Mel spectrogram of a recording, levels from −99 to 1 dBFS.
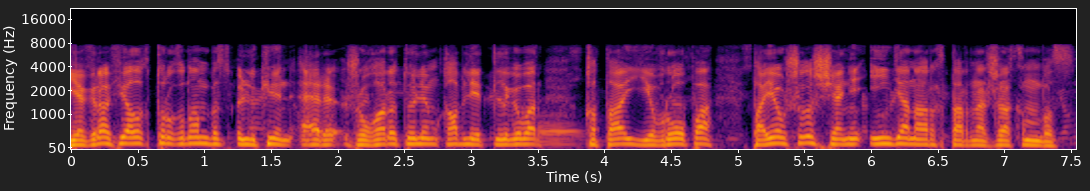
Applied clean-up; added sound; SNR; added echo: none; Wind instrument, woodwind instrument; 16 dB; none.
